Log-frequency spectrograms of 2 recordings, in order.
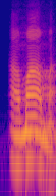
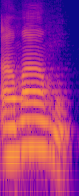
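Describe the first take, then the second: First: The word ends in an 'a' vowel. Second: The word ends in an 'u' vowel. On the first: The speaker calls it right. "tapi dibaca amama" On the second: The speaker calls it wrong. "nggak boleh dibaca amamu"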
